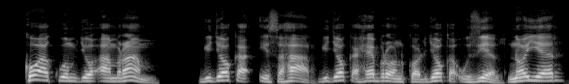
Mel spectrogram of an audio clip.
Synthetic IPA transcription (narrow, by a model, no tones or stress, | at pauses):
kɔakwomd͡ʒɔʔamɾam | ɡɪd͡ʒɔkaɪsɦarɡɪd͡ʒɔkaɦɛbɾɔnkɔdd͡ʒɔka̰ʔuzɪɛlnɔjɛr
